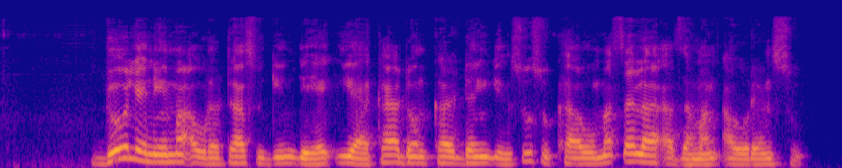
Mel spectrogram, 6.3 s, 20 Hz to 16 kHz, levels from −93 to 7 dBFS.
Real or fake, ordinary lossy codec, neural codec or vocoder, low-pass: fake; none; codec, 24 kHz, 3 kbps, HILCodec; 10.8 kHz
